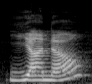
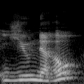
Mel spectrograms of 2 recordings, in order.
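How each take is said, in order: First: The word 'you' is reduced to a quick 'ya'. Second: The word 'you' has a full, clear vowel. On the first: The speaker calls it right. "we always pronounce it ya know" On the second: The speaker calls it wrong. "We don't pronounce it you know"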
